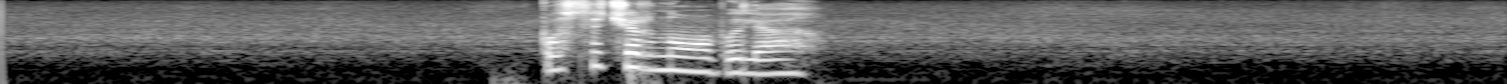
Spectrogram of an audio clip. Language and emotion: Russian, sad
